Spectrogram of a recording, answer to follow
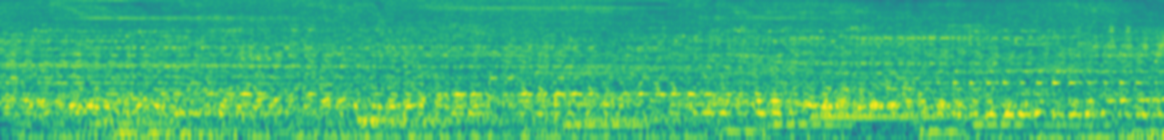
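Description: Experimental electronic synthesizer music: dense layered drones, with low notes shifting in steps beneath them. A deep bass drone comes in near the end.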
